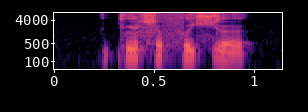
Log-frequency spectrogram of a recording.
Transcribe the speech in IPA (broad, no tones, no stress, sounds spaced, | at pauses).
kʲ ə̃ ɬ ə f ə ç əː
